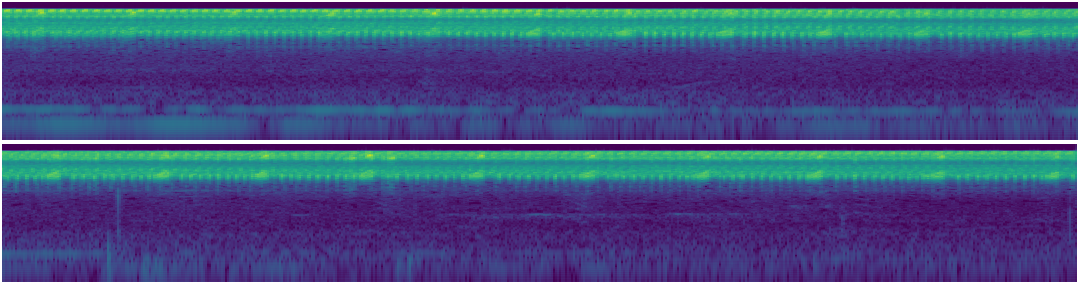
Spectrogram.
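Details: Large brown cicada (aburazemi) singing in summer in Japan: an unbroken, dense, sizzling high-pitched buzz that holds steady for the whole stretch without pauses, with a faint low hum underneath during the first half.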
